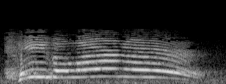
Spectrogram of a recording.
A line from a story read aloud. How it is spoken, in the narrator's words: he shouted it again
